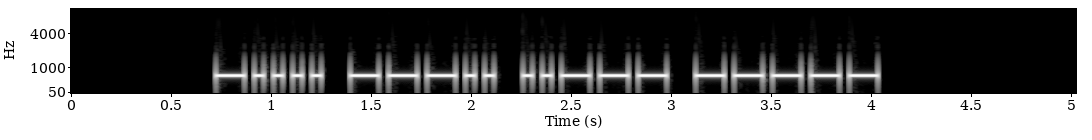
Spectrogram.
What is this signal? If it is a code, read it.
Morse code, heard as a keyed tone, about 25 wpm, 700 Hz. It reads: 6820
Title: Numbers - 4-Digit 25wpm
